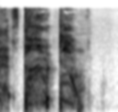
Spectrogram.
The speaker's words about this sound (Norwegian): Beklager hosting.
